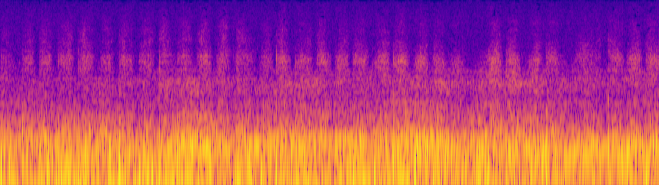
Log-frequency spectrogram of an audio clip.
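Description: A hand in a black leather or nitrile glove rests on the hollow, medium-size metal mesh grille on top of a black Blue Yeti USB microphone and scratches and rubs it with the fingertips. The result is a steady, dense, low rumbling scrape with a rhythmic series of soft, bright swishes running throughout.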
